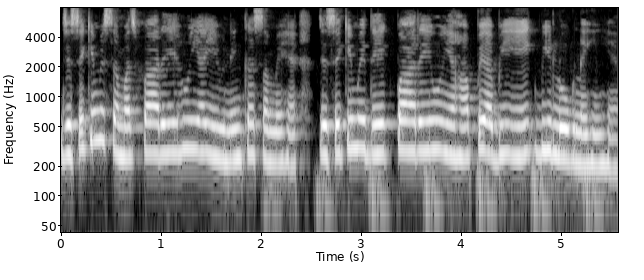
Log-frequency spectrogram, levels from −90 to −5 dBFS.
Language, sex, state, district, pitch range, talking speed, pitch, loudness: Hindi, female, Delhi, New Delhi, 245-280 Hz, 290 wpm, 265 Hz, -15 LUFS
